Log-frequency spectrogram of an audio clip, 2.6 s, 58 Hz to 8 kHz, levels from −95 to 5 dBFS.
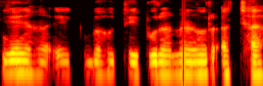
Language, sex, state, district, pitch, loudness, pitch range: Hindi, male, Jharkhand, Sahebganj, 115 Hz, -29 LUFS, 115-120 Hz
